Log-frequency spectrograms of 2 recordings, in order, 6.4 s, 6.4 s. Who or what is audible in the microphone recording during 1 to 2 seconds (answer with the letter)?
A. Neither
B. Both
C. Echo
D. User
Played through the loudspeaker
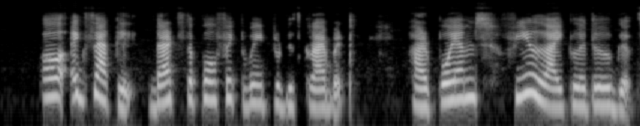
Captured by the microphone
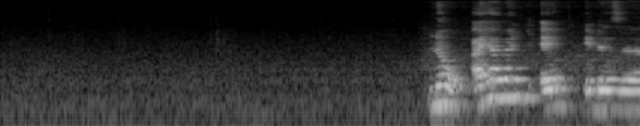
A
